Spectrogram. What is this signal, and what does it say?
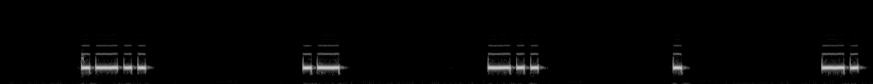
Morse code, heard as a keyed tone, about 17 wpm, spaced as for 5 wpm, 780 Hz. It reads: LADEN
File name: Onlinelehrgang / morsen / DJ4UF Morsen06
